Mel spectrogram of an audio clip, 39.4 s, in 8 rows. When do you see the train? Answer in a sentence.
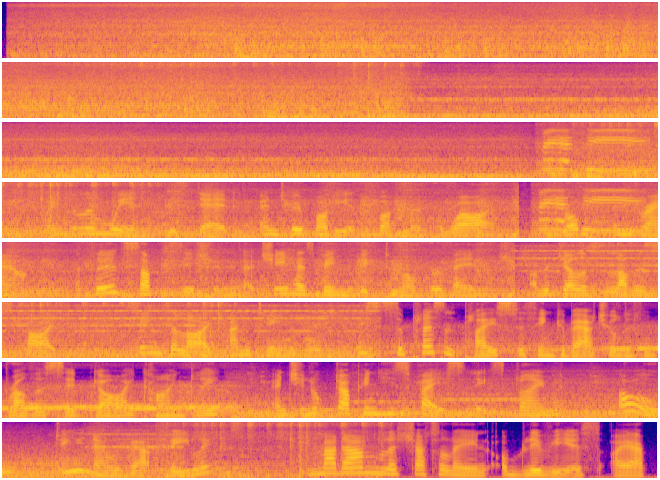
The train can be heard from 0.0 to 35.9 s.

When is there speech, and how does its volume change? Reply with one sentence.
You can hear the speech from 15.1 to 39.3 s, at a steady volume.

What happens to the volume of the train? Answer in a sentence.
The loudness of the train stays about the same.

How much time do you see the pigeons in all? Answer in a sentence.
You can hear the pigeons for 9 seconds altogether.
